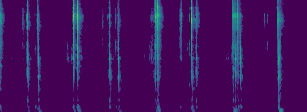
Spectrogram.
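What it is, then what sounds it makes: Plastic mechanical keyboard. Blue nitrile-gloved fingertips type fast on a black tenkeyless mechanical keyboard with plastic keycaps. Sharp, bright clicks come in quick pairs and short bursts, separated by silent gaps. Each keystroke is dry, with little low end and no ring.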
